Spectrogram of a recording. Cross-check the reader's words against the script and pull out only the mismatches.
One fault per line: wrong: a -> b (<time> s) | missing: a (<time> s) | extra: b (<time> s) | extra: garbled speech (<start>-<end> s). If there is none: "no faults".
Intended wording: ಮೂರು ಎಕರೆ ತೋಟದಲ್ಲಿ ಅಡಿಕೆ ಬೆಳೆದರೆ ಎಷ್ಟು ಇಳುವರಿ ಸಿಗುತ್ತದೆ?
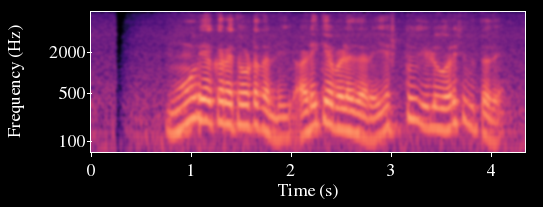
no faults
